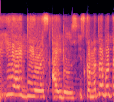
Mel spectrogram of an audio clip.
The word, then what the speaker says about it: eidos: पहले स्पेलिंग बात कर लेते हैं, EIDOS आइडोस।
